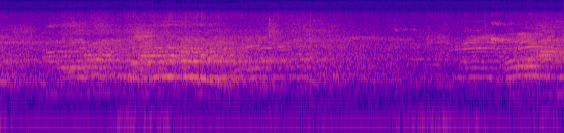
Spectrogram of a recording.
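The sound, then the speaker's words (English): A basketball dribbled on a court during a game gives a few hollow, low thumps under a commentator's steady play-by-play voice. “Hartwick, left wing, dribbling against the Simpler, now back into Cuthrell.”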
